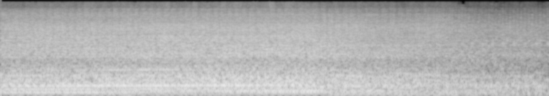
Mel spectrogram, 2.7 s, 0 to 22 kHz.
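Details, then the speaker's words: Generac whole-home air-cooled standby generator restarted with the blue manual button after error 1100 overcrank was cleared and the gas valve opened; catches quickly and holds a steady, even hum that eases slightly; starting and running normally. "If you are not currently out of power, but you want to ensure that the generator is working properly, all you have to do is hit this blue manual button to crank it back up."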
